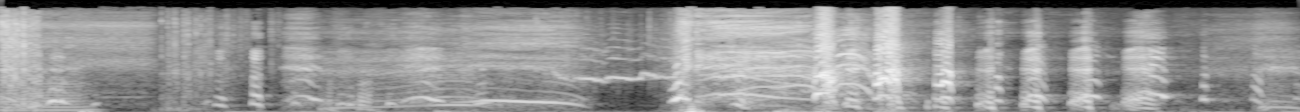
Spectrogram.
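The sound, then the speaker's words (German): A New Year's Eve party horn blown again and again, giving breathy, airy whooshes instead of a honk in a run of short bursts, with laughter just before. “Das ist meine komische Silvestertröte, die nicht trötet, aber irgendwie driftet die.”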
